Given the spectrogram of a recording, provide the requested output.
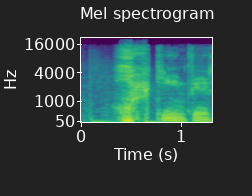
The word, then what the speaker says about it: Joaquin Phoenix: That's the one with Joaquin Phoenix, right? Joaquin Phoenix. I think that's what you got to pronounce it that way or you're doing it wrong.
